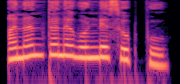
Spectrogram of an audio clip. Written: ಅನಂತನಗೊಂಡೆಸೊಪ್ಪು

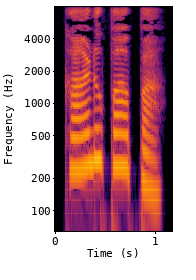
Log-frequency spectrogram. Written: ಕಡುಪಾಪಿ

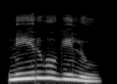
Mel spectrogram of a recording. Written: ನೀರ್ವುಗಿಲು

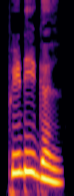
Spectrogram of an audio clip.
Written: ಪಿಡಿಗಲ್

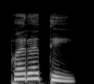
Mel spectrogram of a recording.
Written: ಪ್ರತಿ

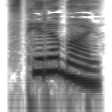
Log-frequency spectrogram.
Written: ಸ್ಥಿರಬಾಳ್

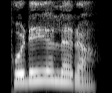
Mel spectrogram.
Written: ಪೊಡೆಯಲರ

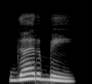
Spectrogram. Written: ಗರ್ಬಿ

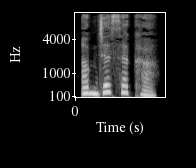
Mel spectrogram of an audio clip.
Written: ಅಬ್ಜಸಖ

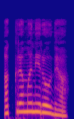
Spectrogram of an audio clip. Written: ಅಕ್ರಮನಿರೋಧ

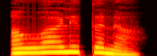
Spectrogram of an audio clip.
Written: ಅವ್ವಾಳಿತನ

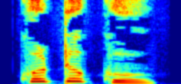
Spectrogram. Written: ಗುಡುಗು

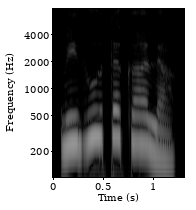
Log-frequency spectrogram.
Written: ವಿಧೂತಕಾಲ

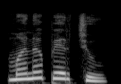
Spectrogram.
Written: ಮನಪೆರ್ಚು

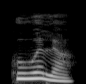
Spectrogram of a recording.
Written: ಕುವಲ

